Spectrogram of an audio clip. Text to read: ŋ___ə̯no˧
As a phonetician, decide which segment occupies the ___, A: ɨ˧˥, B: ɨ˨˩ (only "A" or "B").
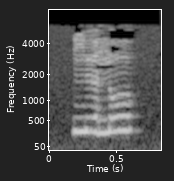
B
